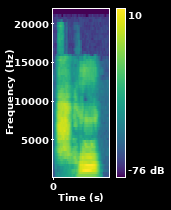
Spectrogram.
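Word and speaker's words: tsaa: good almost polyglot said it's like the word cha cha inog is tea like the tea that you drink and it's spelled TSA a cha cha that's such a talug spelling I love it there's the TS sound and then the double vowel uh pronunciation cha it's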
